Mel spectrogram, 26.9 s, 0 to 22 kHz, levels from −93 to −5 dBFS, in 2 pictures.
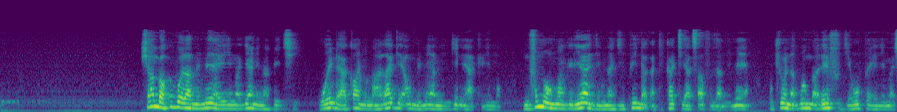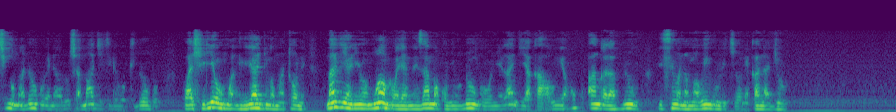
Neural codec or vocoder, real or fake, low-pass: autoencoder, 48 kHz, 32 numbers a frame, DAC-VAE, trained on Japanese speech; fake; 7.2 kHz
